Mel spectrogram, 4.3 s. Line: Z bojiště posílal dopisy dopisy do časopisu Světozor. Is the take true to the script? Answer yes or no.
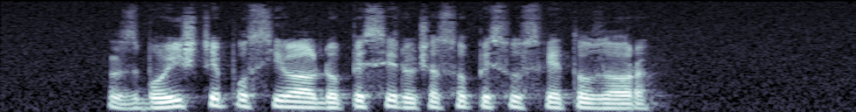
no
